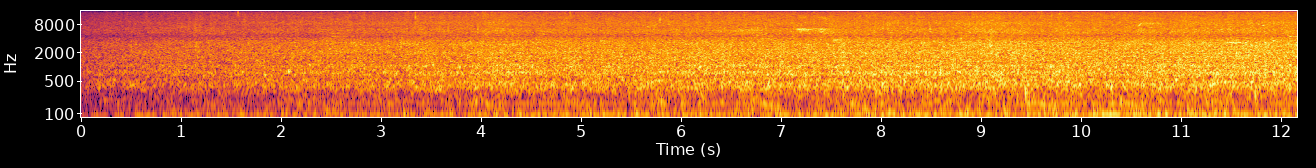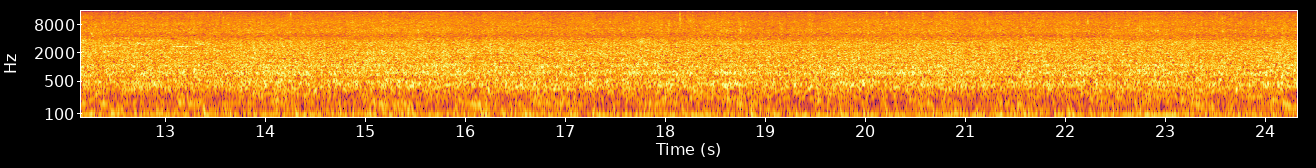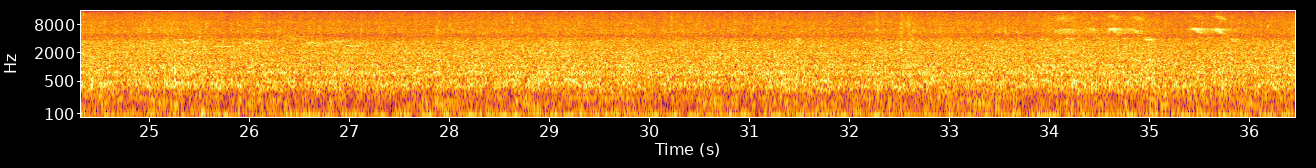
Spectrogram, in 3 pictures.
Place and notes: Bernardinai garden, standing at river...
